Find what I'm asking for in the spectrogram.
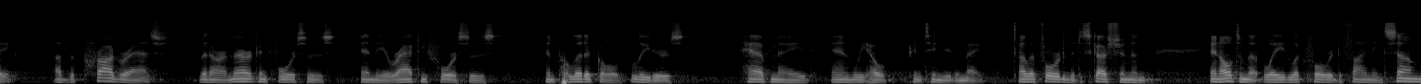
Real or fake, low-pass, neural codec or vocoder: fake; 7.2 kHz; codec, 16 kHz, 1 kbps, FunCodec, trained on LibriTTS, 50 frames a second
